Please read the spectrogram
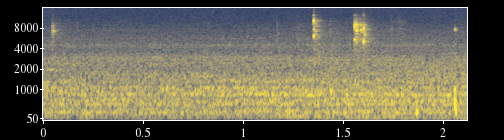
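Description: Near silence, with a few faint computer-keyboard clicks near the end as keys are typed.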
